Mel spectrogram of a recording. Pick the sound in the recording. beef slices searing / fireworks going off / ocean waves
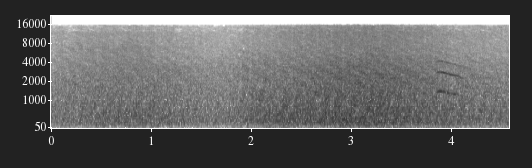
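ocean waves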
